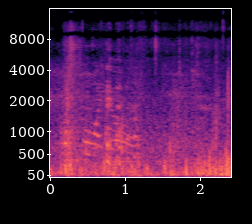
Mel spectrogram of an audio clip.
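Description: Indistinct voices of people talking, with footsteps and short knocks on wet pavement as the person filming walks past.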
